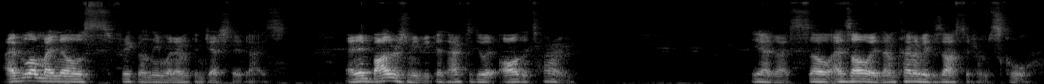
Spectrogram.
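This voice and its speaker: Recorded at a distance in a roomy home kitchen, a congested vlogger with a mid-range voice talks at normal speed. He offers a rambling, casual daily reflection and keeps turning to his viewers with "guys."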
